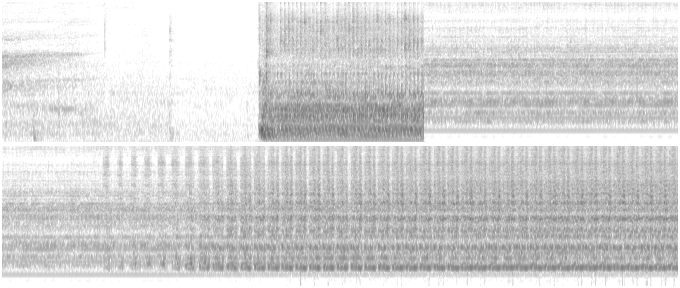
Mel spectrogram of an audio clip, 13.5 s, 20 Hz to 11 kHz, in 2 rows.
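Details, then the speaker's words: Mill taking 3 mm off a Myford ML10 compound slide casting, final cut: steady motor hum, then rapid rough stutter three or four times a second; cutter chatter caused by play in a worn feed screw. "because of the knackered screw, it's chattering quite badly on it as it's stuttering all the way through because it's got play in it."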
